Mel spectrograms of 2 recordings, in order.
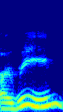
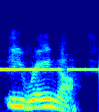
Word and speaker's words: Irena: so today my guest is i irena and i have been calling her irene because that's what americans would pronounce it but it's actually irena so if i say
